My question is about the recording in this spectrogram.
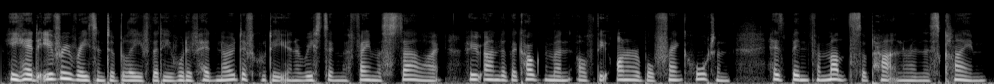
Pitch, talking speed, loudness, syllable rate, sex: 195 Hz, 215 wpm, -20 LUFS, 6.2 syllables/s, female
